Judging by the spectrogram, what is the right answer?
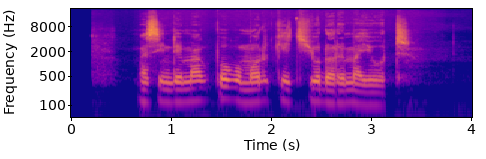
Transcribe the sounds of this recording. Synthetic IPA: masindemak̚poɡomɔrkɪt͡ʃjʊdɔɾɪmajot

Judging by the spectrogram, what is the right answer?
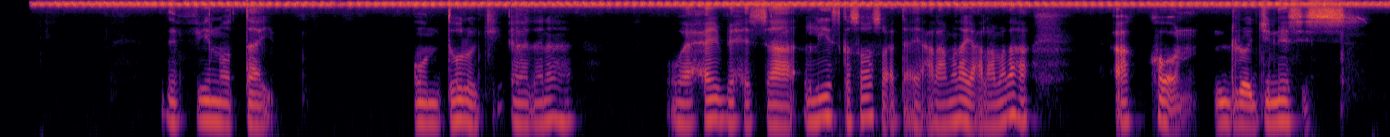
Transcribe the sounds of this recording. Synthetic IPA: d̪ɛfinɔt̪ʰaj | ɔnd̪ɔlɔt͡ʃiʔaːðɐnɐɦɐ | wɑħɑjbɪħɪsaːliːskʰɐsɔːsɔʕt̪ʰɐ̰ɛ̰jʕɑ̰laːmɐðɐiʕɑ̰laːmɐðɐɦɐ | ʔɐ̰ | kʰɔn | dɾɔt͡ʃɪnɛsɪs

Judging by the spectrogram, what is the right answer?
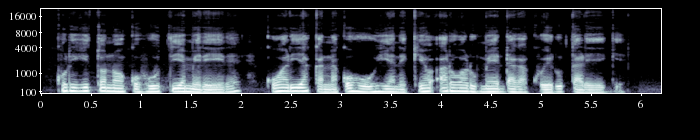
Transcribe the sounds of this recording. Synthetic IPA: koɾiɣitwɔnɔkoɦuːtiɛmeɾeːɾɛ | kwaɾiakanakoɦuːhianekeɔʔaɾoaɾumɛːdaɣakweɾutaɾeːɡe

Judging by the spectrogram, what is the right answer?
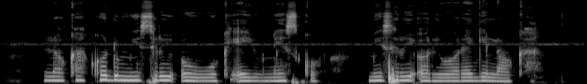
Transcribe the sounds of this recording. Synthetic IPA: lɔkakʰɔdmisɾiʔowokʰɛjunɛskʰo | misɾiʔoɾiwɔɾɛɡɪlɔkʰḁ

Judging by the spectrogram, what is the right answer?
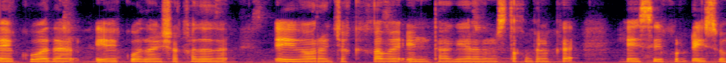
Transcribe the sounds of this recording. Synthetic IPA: ɛjkʰʊwɐðaːnʃɑqʰɑðɐðɐ | ʔɪjɐɣɔrɐt͡ʃɐkʰːɐ̥qɑβɐjʔɪnt̪ʰaːɣɛːɾɐðɐmʊst̪ʰɐqbɐlkʰɐ | ɛjsiːkʰʊrɖɛjsɔ

